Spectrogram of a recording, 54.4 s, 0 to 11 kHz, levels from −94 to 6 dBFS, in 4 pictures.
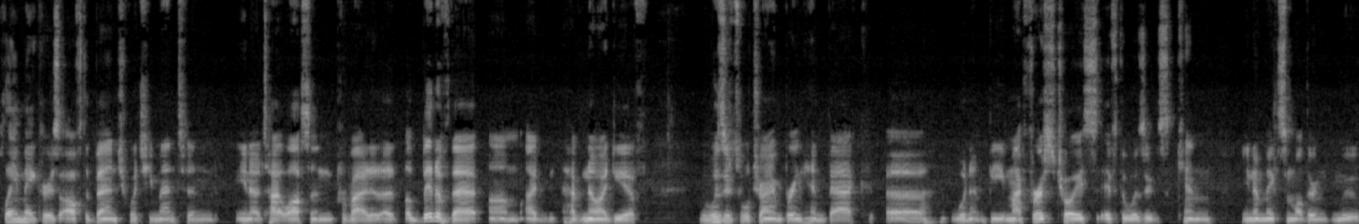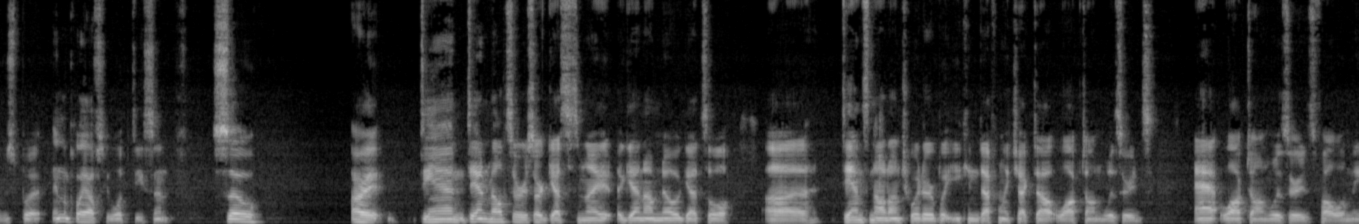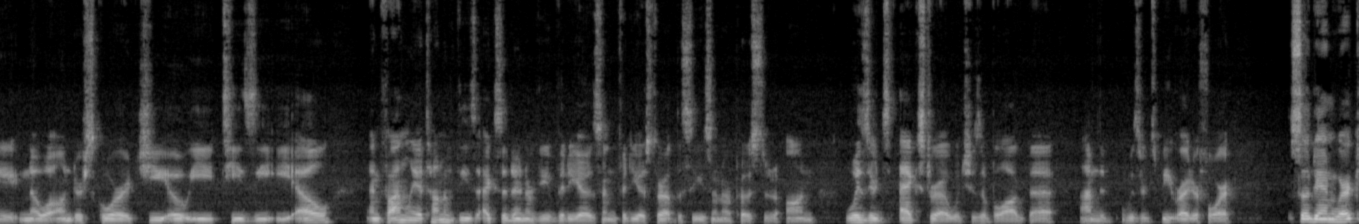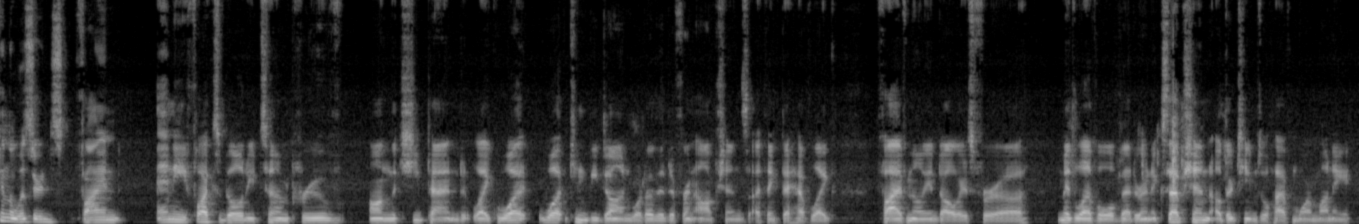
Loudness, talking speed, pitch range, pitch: -27 LUFS, 180 wpm, 90-110 Hz, 95 Hz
